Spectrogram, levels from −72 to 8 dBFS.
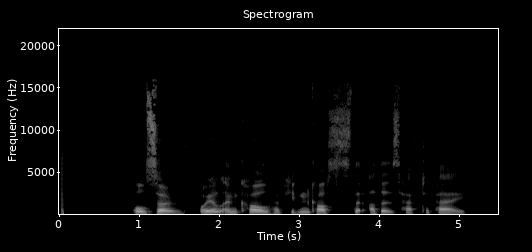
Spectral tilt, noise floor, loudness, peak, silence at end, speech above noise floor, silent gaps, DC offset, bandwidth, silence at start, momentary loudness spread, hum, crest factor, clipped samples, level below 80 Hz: -4.5 dB/octave; under -90 dBFS; -35 LUFS; -16 dBFS; 0.4 s; over 55 dB; 0.48-0.54 s, 0.63-0.79 s, 0.88-0.93 s; under 0.1%; 16 kHz; 0.05 s; 13 LU; none; 20 dB; under 0.1%; -74 dBFS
